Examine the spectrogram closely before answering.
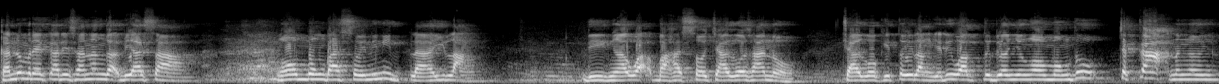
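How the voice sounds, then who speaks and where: A man with a high pitch and a Palembang accent speaks in an animated tone at a fairly slow pace, with long, frequent pauses, very even loudness and ordinary pitch variation, amid noticeable background noise and audible room echo. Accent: Palembang Malay. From Indonesia, Palembang (South Sumatra). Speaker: Islamic preacher. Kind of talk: humorous sermon.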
